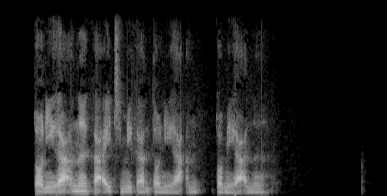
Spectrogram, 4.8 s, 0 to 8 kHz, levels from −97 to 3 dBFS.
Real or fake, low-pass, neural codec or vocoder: real; 7.2 kHz; none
